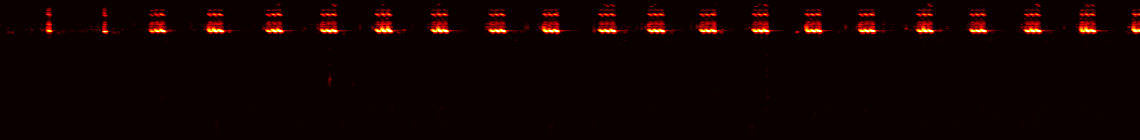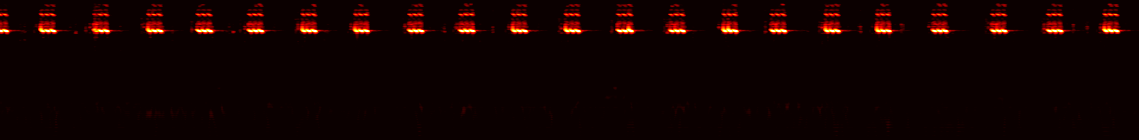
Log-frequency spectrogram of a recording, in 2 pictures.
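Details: An aging, tired-seeming house cricket chirps at night with weak wings and a slower pace than before. Steady, evenly spaced high-pitched pulses repeat nearly four times a second throughout a quiet room.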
